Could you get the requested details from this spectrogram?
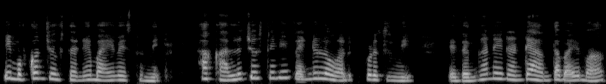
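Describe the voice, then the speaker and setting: A woman's voice: mid-range voice, brisk, a little mellow, no room sound, studio quality, close to an everyday voice. A woman voicing a frightened, tearful young wife in a storybook reading, pleading and anxious.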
